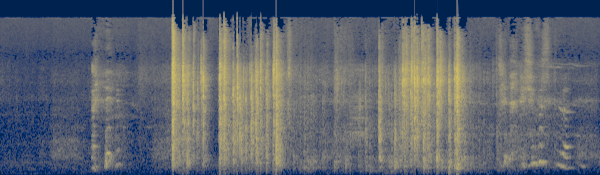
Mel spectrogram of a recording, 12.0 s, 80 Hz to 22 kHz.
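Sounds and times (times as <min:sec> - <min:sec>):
plastic bottle crackling: 0:03.4 - 0:10.1.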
